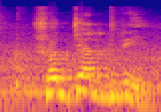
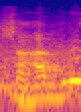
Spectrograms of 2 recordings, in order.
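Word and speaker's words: সহ্যাদ্রি: শিবালিক সজ্যাদ্রী হিমাদ্রী হিমাচল সজ্যাদ্রী মানে সাহাদী সাহাদ্রী তো এটা উচ্চারণ ভুল বলে উচ্চারণ সজা সজ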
